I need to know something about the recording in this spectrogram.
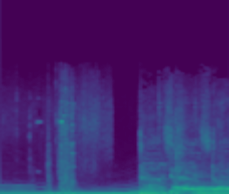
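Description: Cartoon electric power-up sound effect: a low hum that rises steadily in pitch for about a second and a half as the sparking machine charges, then cuts off abruptly and loud dance music starts.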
